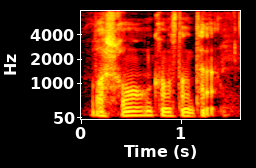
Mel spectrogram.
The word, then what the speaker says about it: Vacheron Constantin: Vacheron Constantin. – Vacheron Constantin.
